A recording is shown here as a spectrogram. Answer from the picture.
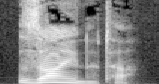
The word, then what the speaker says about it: занята: Я сказала, что я занята. – Mm-hmm. Only with... The feminine of this word, the accent falls on the ending.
